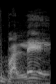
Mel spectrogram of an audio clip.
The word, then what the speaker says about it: ballet: like ballet but it's it's spelled ballet I don't know why why is that so the T silent T silent yeah so how does your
